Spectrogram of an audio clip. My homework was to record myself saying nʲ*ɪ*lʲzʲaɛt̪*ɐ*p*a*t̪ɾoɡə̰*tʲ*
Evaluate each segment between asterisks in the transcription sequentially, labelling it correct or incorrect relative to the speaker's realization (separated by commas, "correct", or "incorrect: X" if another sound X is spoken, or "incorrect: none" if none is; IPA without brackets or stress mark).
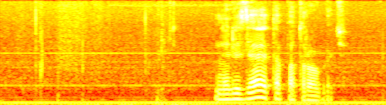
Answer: correct, incorrect: ə, incorrect: ɐ, correct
